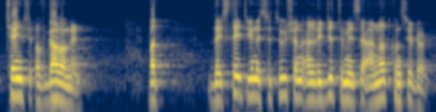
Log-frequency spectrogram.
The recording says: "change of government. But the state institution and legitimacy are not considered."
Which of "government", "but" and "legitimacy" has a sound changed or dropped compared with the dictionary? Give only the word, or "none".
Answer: none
